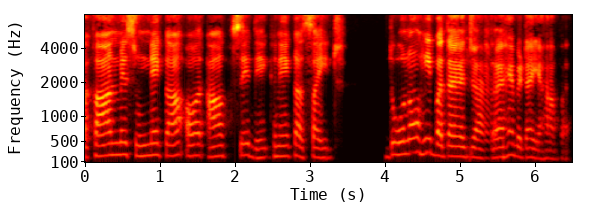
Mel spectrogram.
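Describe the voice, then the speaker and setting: Slow, patient woman teacher. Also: fairly high pitch, a bit bright, dry recording. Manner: patient, mixes Hindi and English, calls pupils "beta". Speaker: English teacher. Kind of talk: online class explaining a poem. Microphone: video call.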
